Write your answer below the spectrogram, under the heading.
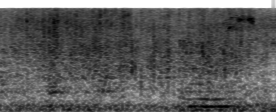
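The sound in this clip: Chicory sizzles in a pan in a narrow kitchen, giving a steady, dense crackling hiss with no pauses.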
